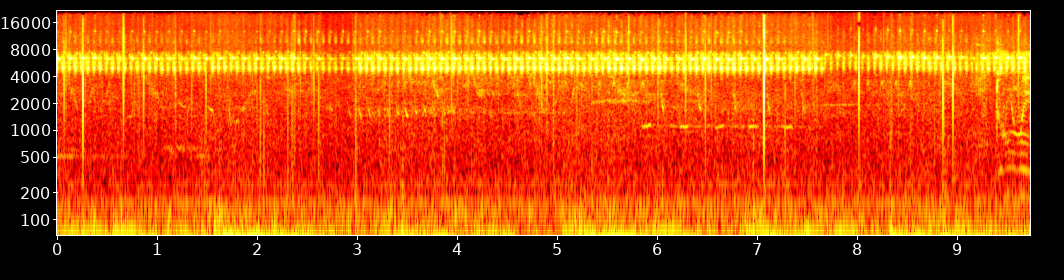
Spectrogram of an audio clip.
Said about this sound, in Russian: Стрекочет кузнечик. Это песня камышовки. Птица очень осторожна, и увидеть ее нелегко. Зовут ее речным сверчком.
